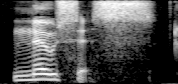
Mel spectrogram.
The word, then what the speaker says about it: gnosis: It's gnosis. So, let's say nosis.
